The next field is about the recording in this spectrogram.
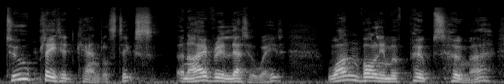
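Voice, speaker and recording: An English actor playing a dutiful police inspector in a radio drama, formal, careful and deferential. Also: male voice, a little high, sing-song, normal speed. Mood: patient, awkward.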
